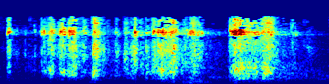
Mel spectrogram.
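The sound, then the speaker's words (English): Coffee cups clink and scrape against each other after church in a continuous, busy rattle, with a brief louder burst near the end and no voices. “But no, it's the clinking of coffee cups.”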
